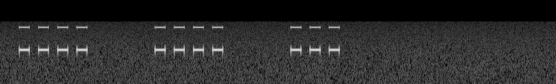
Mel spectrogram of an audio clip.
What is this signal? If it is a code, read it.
Beep code, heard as beeps from a small speaker, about 1900 Hz. 4-4-3. In Phoenix BIOS tables: maths coprocessor failure.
